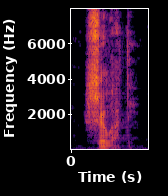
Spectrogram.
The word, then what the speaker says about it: зшивати: Наприклад, пишеться «зчепити», «зчесати», «зчистити», «зшивати», а вимовляється «щепити», «щесати», «щистити», «шивати».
